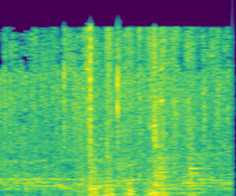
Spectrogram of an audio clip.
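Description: An object thuds against the ground.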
